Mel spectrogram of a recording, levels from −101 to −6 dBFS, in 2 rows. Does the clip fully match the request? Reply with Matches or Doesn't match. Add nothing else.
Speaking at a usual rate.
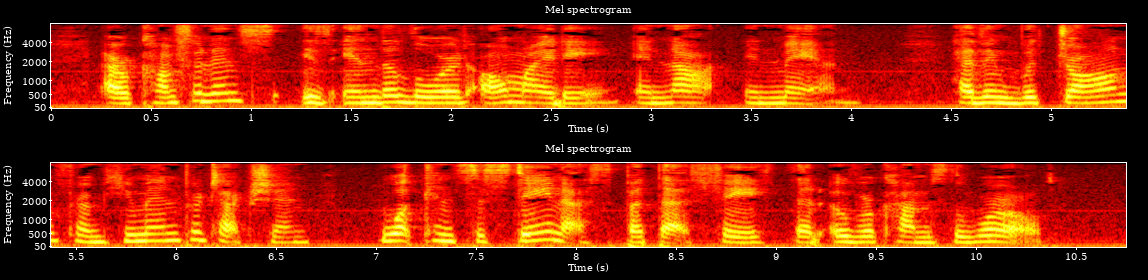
Matches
